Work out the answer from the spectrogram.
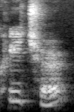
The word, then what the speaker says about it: creature: creature. T-U-R-E, creature. 발음 조심하셔야 됩니다. create, creature, 피조물이라는 뜻이죠.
